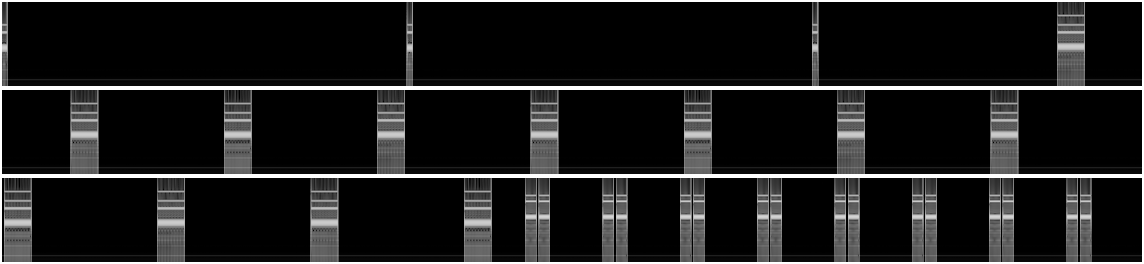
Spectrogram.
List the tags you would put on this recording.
Sound effects > Electronic / Design
crossing
pedestrian
alarm
crosswalk
blind
traffic
beep
traffic-lights

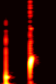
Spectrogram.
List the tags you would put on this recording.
Sound effects > Human sounds and actions
pop
mouth
popping
UI
lips

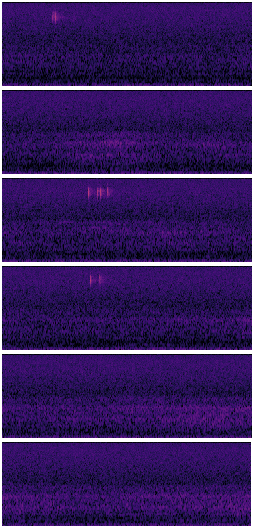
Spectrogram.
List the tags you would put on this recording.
Soundscapes > Nature
alice-holt-forest
field-recording
nature
raspberry-pi

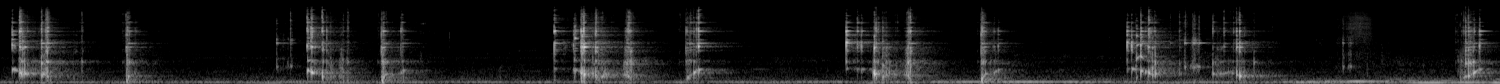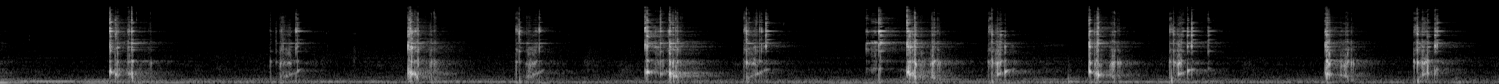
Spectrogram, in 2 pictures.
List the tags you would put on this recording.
Sound effects > Objects / House appliances
Sierra
field
jar
de
recording
Bolivia
la
South
Santa
Cruz
percussion
America

